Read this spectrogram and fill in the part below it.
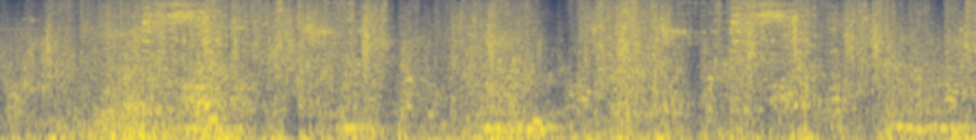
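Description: Fantasy battle sound effects clash and whoosh in quick bursts.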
